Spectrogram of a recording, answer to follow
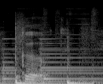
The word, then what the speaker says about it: good: La escritura lleva doble O, la pronunciación lleva una U. No es una U muy larga, así es que pronuncias la palabra good, good.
